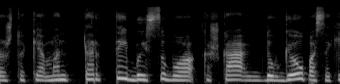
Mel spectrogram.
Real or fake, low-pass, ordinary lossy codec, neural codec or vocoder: real; 14.4 kHz; Opus, 32 kbps; none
